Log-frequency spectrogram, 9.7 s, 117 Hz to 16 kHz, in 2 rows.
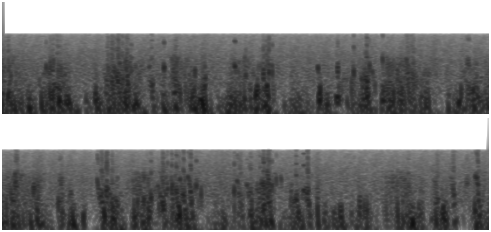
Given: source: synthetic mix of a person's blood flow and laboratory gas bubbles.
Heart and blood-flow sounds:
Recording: Doppler ultrasound of blood flow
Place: precordium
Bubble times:
0.00-0.29 s: bubbles
0.37-0.74 s: bubbles
0.89-1.54 s: bubbles
1.57-2.12 s: bubbles
2.26-2.76 s: bubbles
3.12-3.20 s: bubbles
3.31-3.74 s: bubbles
3.76-4.32 s: bubbles
4.56-5.29 s: bubbles
5.40-5.60 s: bubbles
5.64-5.73 s: bubbles
5.79-6.11 s: bubbles
6.14-6.90 s: bubbles
7.17-8.12 s: bubbles
8.22-8.31 s: bubbles
8.34-8.40 s: bubbles
8.42-8.56 s: bubbles
8.69-9.09 s: bubbles
9.15-9.75 s: bubbles
From the record:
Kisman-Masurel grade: 342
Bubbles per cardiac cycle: rolling drumbeat, 9 or more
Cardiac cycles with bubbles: 100%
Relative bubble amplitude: moderate (0.250 to 0.450)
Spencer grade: 3 (all of the cardiac periods contain showers or single bubble signals, but not dominating or overriding the cardiac motion signals)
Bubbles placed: anywhere in the cardiac cycle

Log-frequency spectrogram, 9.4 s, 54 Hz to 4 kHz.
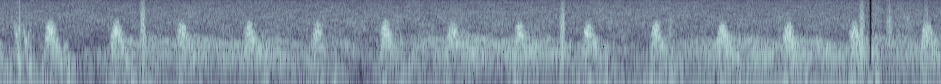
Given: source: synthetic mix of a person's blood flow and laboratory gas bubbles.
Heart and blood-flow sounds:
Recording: Doppler ultrasound of blood flow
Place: subclavian vein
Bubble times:
0.12-0.47 s: bubbles
From the record:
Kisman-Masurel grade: 112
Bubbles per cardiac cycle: 1 to 2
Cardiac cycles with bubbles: 1 to 10%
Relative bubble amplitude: moderate (0.250 to 0.450)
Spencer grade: 1 (occasional bubble signal discernible with the cardiac motion signal, with majority of cardiac periods free of bubbles)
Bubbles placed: anywhere in the cardiac cycle

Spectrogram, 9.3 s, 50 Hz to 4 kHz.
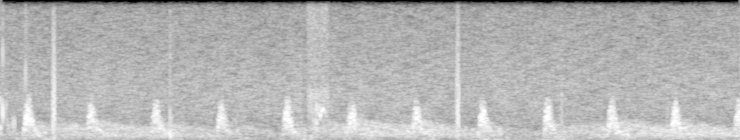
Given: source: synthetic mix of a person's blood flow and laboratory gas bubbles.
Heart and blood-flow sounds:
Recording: Doppler ultrasound of blood flow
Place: subclavian vein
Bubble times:
0.00-0.20 s: bubbles
0.26-0.39 s: bubbles
2.09-2.17 s: bubbles
3.84-4.11 s: bubbles
From the record:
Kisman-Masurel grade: 123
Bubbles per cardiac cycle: 1 to 2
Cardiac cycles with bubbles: 10 to 50%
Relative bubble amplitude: loud (0.450 to 0.775)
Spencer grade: 2 (many but less than half of the cardiac periods contain bubble signals, singularly or in groups)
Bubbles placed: anywhere in the cardiac cycle

